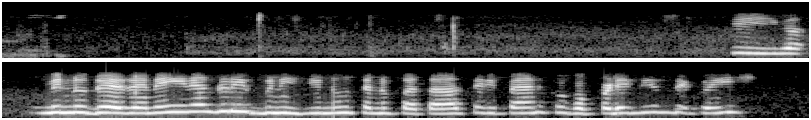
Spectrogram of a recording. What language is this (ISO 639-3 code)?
pan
